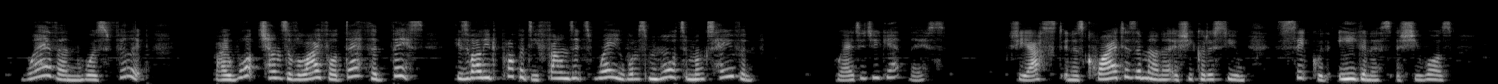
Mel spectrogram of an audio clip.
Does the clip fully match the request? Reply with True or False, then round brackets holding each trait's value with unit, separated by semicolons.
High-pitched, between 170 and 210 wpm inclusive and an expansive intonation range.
True (250 Hz; 180 wpm; 6.1 semitones)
